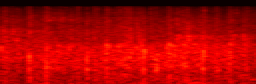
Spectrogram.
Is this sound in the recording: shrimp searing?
no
